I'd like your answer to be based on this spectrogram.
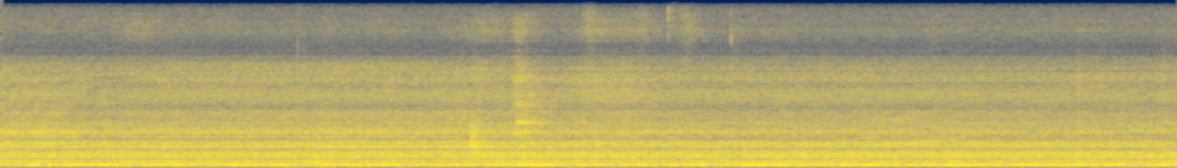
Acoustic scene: subway train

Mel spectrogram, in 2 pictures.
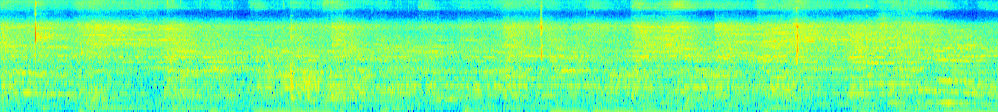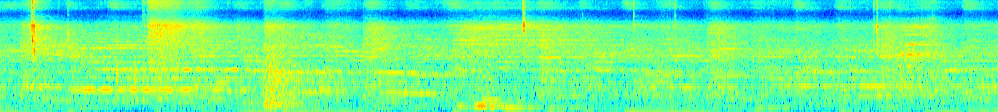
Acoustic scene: restaurant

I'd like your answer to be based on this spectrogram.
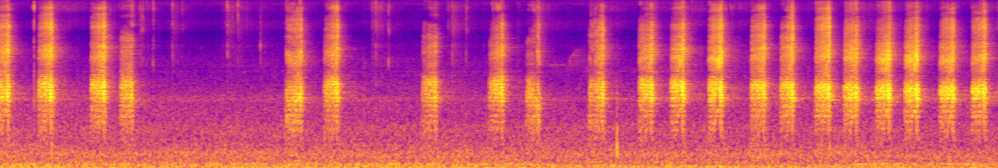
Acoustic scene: park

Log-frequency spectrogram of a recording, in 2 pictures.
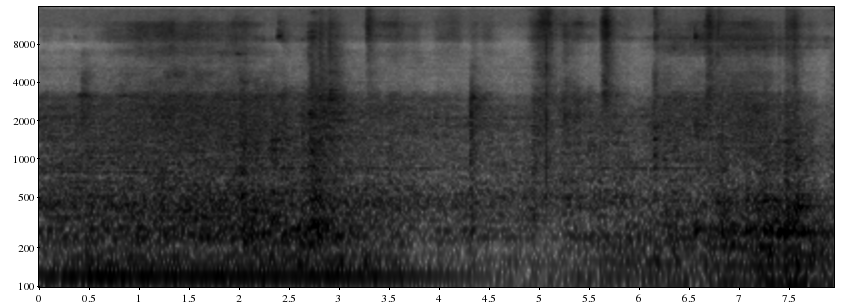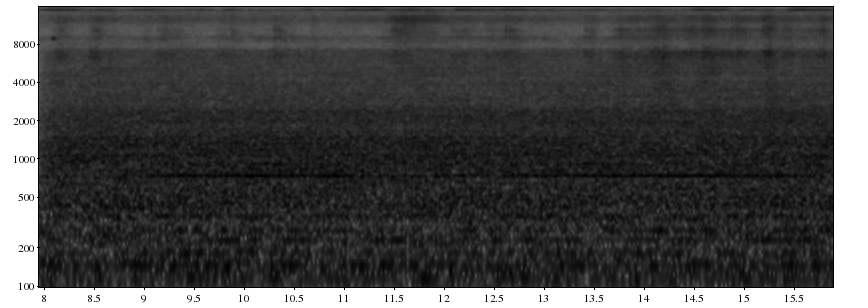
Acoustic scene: elevator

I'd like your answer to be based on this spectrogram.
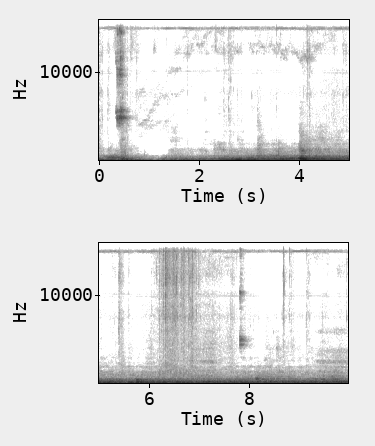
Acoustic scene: elevator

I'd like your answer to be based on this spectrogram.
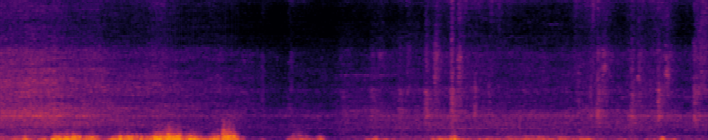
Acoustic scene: residential area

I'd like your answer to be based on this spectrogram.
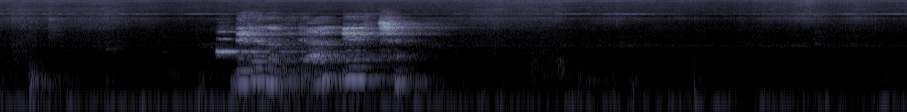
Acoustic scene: elevator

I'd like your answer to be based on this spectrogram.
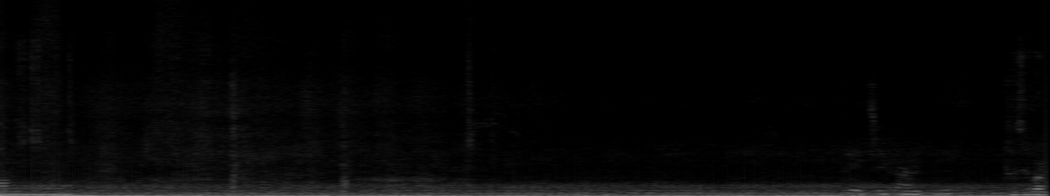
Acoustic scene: car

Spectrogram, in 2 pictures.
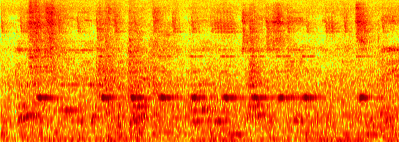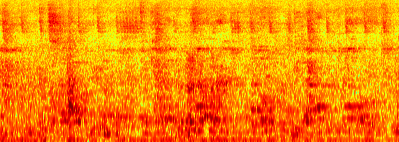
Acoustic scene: cafe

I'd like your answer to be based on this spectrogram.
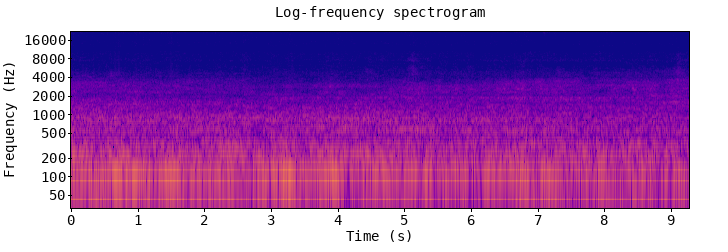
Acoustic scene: residential area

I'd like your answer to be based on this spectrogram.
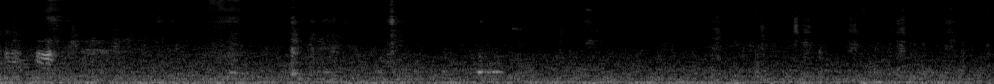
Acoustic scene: residential area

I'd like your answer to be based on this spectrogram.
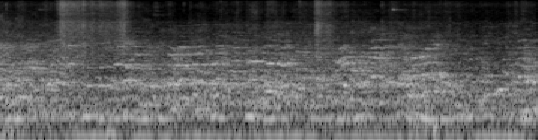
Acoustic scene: crowded indoor space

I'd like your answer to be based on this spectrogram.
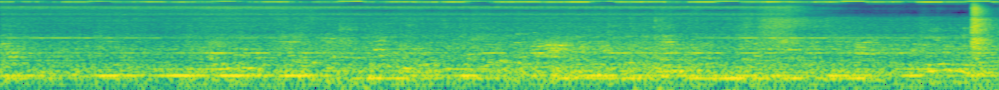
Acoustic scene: cafe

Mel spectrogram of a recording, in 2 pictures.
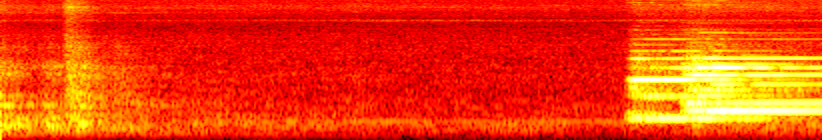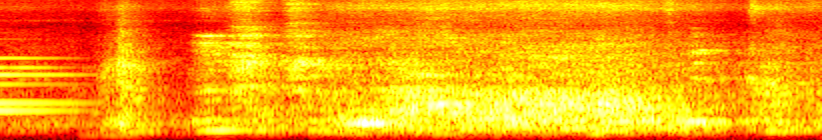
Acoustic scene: elevator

